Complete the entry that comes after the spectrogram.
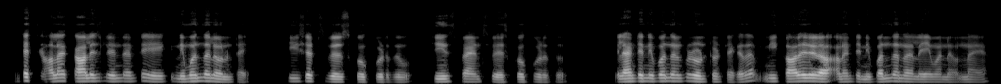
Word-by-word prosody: అంటే 170 Hz, -, +3 dB
చాలా 140 Hz, +4 st, +2 dB
కాలేజ్‌లో 150 Hz, +2 st, +4 dB
ఏంటంటే, 145 Hz, +2 st, -5 dB, 0.3 s
నిబంధనలు 145 Hz, 0 st, +2 dB
ఉంటాయి. 115 Hz, -, -13 dB, 0.4 s
టీ 145 Hz, -, -7 dB
షర్ట్స్ 145 Hz, -1 st, -1 dB
వేసుకోకూడదు, 115 Hz, -2 st, -3 dB, 0.3 s
జీన్స్ 130 Hz, 0 st, 0 dB
పాంట్స్ 125 Hz, 0 st, -2 dB
వేసుకోకూడదు. 115 Hz, 0 st, -6 dB, 0.6 s
ఇలాంటి 140 Hz, +2 st, +5 dB
నిబంధనలు 150 Hz, +1 st, 0 dB
కూడా 150 Hz, -, +4 dB
ఉంటుంటాయి 125 Hz, -4 st, -9 dB
కదా! 120 Hz, -, -2 dB, 0.2 s
మీ 145 Hz, -, -2 dB
కాలేజ్‌లో 145 Hz, 0 st, +8 dB
అలాంటి 130 Hz, +1 st, -4 dB
నిబంధనలేమన్నా 120 Hz, -3 st, -3 dB
ఉన్నాయా? 115 Hz, 0 st, -12 dB
130 Hz, 130 wpm, -27 LUFS, 120-145 Hz, 0.6 s, కాలేజ్‌లో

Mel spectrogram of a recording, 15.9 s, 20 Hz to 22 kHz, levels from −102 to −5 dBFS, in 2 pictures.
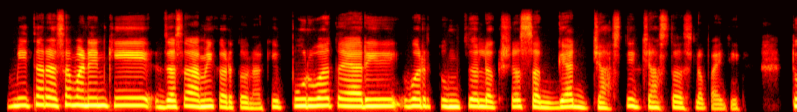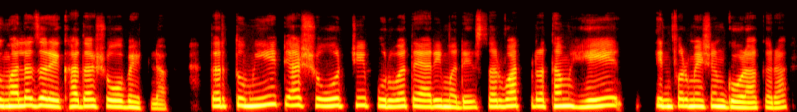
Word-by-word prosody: मी 260 Hz, +1 st, +1 dB
तर 285 Hz, -1 st, 0 dB
असं 270 Hz, +1 st, 0 dB
म्हणेन 265 Hz, -1 st, +4 dB
की 265 Hz, 0 st, 0 dB, 0.2 s
जसं 220 Hz, +2 st, 0 dB
आम्ही 225 Hz, 0 st, +3 dB
करतो 190 Hz, -2 st, -5 dB
ना 165 Hz, -1 st, -10 dB
की 215 Hz, -, -4 dB, 0.2 s
पूर्वतयारीवर 240 Hz, 0 st, +1 dB, 0.2 s
तुमचं 220 Hz, +1 st, +2 dB
लक्ष 210 Hz, -2 st, -3 dB, 0.2 s
सगळ्यात 210 Hz, +1 st, -1 dB
जास्तीत 190 Hz, +6 st, -5 dB
जास्त 195 Hz, -1 st, -6 dB
असलं 180 Hz, -1 st, -7 dB
पाहिजे. 155 Hz, 0 st, -13 dB, 0.6 s
तुम्हाला 235 Hz, +2 st, +4 dB
जर 250 Hz, 0 st, +3 dB
एखादा 230 Hz, +1 st, +1 dB
शो 220 Hz, -1 st, +1 dB
भेटला 180 Hz, -6 st, -4 dB, 0.5 s
तर 240 Hz, 0 st, 0 dB
तुम्ही 260 Hz, +3 st, +4 dB
त्या 275 Hz, -1 st, -3 dB
शोची 250 Hz, +2 st, -2 dB
पूर्वतयारीमध्ये 225 Hz, -3 st, 0 dB
सर्वात 225 Hz, +4 st, -2 dB
प्रथम 235 Hz, +1 st, +2 dB
हे 230 Hz, +6 st, +1 dB, 0.4 s
इन्फॉर्मेशन 230 Hz, 0 st, +3 dB
गोळा 195 Hz, -2 st, +1 dB
करा 190 Hz, -1 st, -5 dB
230 Hz, 130 wpm, -22 LUFS, 215-245 Hz, 0.6 s, म्हणेन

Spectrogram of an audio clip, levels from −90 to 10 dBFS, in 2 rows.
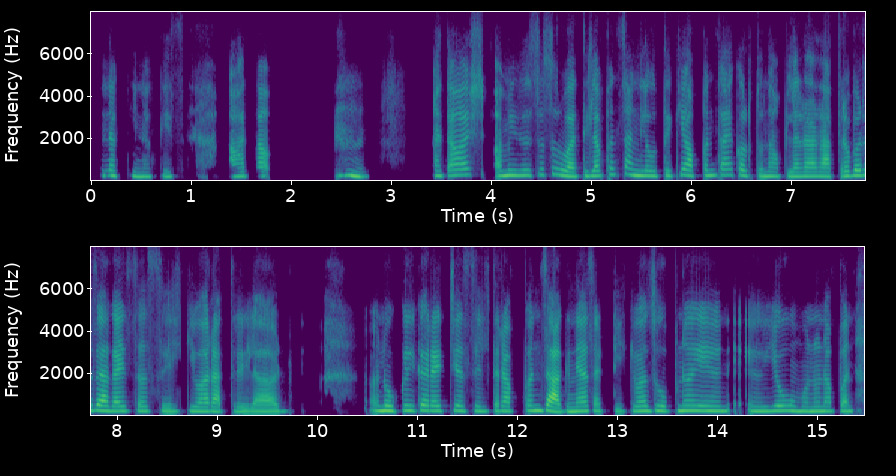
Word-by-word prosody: नक्की. 240 Hz, -2 st, -4 dB
नक्कीच. 195 Hz, +1 st, -6 dB, 0.5 s
आता 210 Hz, +1 st, -3 dB, 0.7 s
हं. 245 Hz, -4 st, +2 dB, 0.8 s
आता 235 Hz, +2 st, -1 dB, 0.4 s
आम्ही 250 Hz, +2 st, +3 dB
जसं 255 Hz, +2 st, -4 dB
सुरुवातीला 230 Hz, -5 st, 0 dB
पण 295 Hz, -, -5 dB
सांगितलं 250 Hz, -6 st, +1 dB
होतं, 230 Hz, +1 st, -3 dB
की 275 Hz, -, -3 dB
आपण 250 Hz, 0 st, -1 dB
काय 265 Hz, 0 st, -2 dB
करतो 245 Hz, -5 st, -4 dB
ना 210 Hz, 0 st, 0 dB
आपल्याला 210 Hz, 0 st, -1 dB
रात्रभर 220 Hz, +4 st, +1 dB
जागायचं 225 Hz, -3 st, +3 dB
असेल 110 Hz, -, -4 dB
किंवा 210 Hz, -1 st, +2 dB
रात्रीला 105 Hz, -, 0 dB, 1.0 s
अ, -, -, -3 dB
नोकरी 235 Hz, +1 st, +4 dB
करायची 235 Hz, 0 st, +1 dB
असेल 220 Hz, -1 st, -3 dB
तर -, -, -1 dB
आपण 220 Hz, +3 st, +1 dB
जागण्यासाठी 210 Hz, 0 st, +4 dB
किंवा 225 Hz, -1 st, +1 dB
झोप 225 Hz, 0 st, -1 dB
न -, -, +4 dB
ये 230 Hz, -1 st, +2 dB, 0.5 s
येऊ 235 Hz, +1 st, +1 dB
म्हणून 215 Hz, 0 st, +2 dB
आपण 215 Hz, +1 st, -1 dB
225 Hz, 140 wpm, -25 LUFS, 210-240 Hz, 1.0 s, नोकरी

